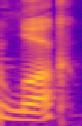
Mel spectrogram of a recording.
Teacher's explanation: If we say the word "look," we can hear that it ends in the "k" sound. The final sound is voiceless, which means I can't feel my voice box vibrating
